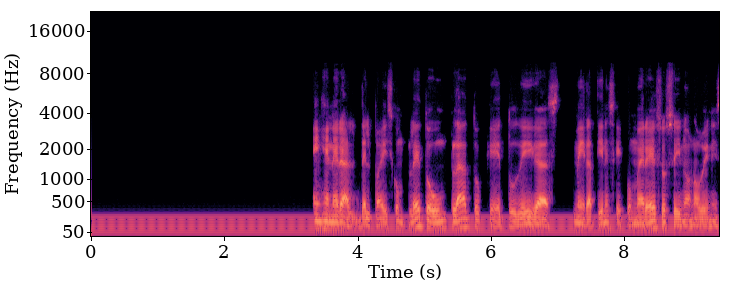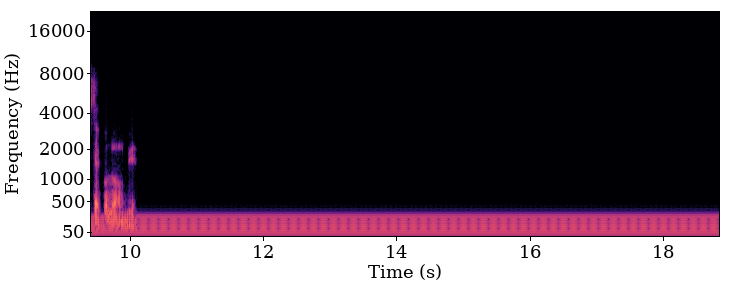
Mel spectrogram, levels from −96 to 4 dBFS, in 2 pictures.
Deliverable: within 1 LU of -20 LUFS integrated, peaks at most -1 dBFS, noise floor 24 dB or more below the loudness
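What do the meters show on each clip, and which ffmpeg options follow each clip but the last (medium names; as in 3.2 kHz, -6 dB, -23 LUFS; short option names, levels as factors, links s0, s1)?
hum 60 Hz; highest harmonic 240 Hz; hum level -36 dBFS; loudness -25.0 LUFS; peak level -6.5 dBFS; loudness target -20.0 LUFS
-> -af "bandreject=f=60:t=h:w=4,bandreject=f=120:t=h:w=4,bandreject=f=180:t=h:w=4,bandreject=f=240:t=h:w=4"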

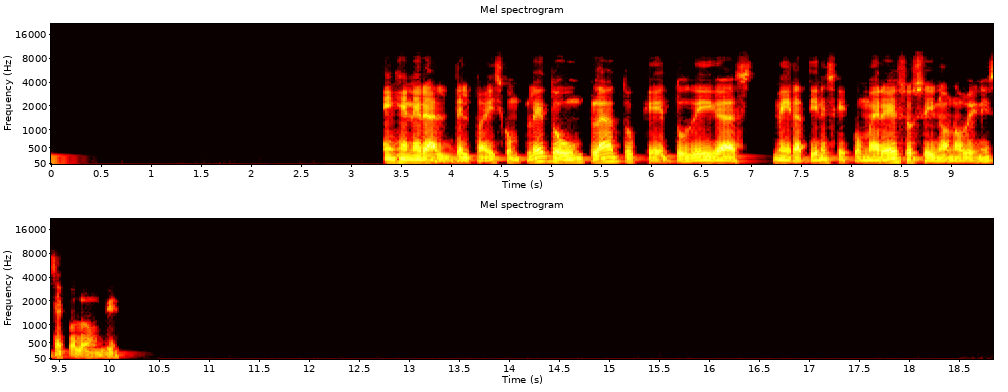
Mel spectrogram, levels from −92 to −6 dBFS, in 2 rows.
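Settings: hum not found; loudness -25.0 LUFS; peak level -7.0 dBFS; loudness target -20.0 LUFS
-> -af "volume=1.78"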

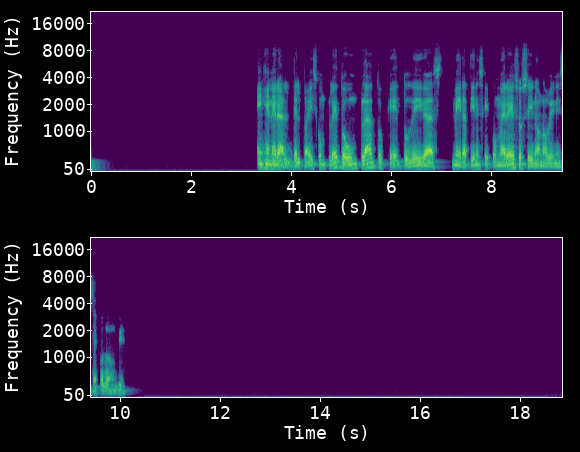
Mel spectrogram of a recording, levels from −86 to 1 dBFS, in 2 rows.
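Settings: loudness -20.0 LUFS; peak level -1.5 dBFS; noise floor -75 dBFS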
